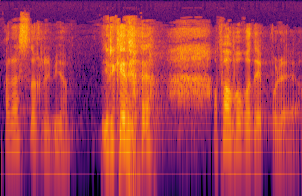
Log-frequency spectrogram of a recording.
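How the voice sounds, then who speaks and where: Expressive woman preacher, whispers to bursts. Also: medium pitch, normal speed. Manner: swings between soft whispers and loud, emphatic bursts; expressive, acts out little exchanges in her talk. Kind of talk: sermon.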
